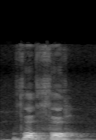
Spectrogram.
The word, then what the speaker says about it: vovó: é mais fechado e observem vovó o som é aberto vovô o sonho mais fechado o tanto acento agudo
